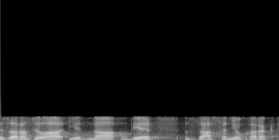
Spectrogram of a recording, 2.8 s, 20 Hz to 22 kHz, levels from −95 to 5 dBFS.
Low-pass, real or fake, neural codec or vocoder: 3.6 kHz; fake; codec, 16 kHz, 0.8 kbps, ZipCodec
